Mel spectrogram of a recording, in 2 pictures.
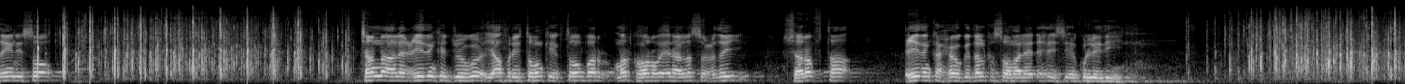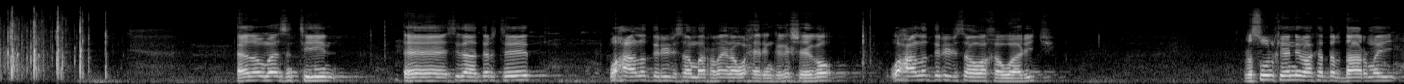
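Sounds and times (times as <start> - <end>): group of people clapping: 0.0 - 3.7, 11.8 - 15.4.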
